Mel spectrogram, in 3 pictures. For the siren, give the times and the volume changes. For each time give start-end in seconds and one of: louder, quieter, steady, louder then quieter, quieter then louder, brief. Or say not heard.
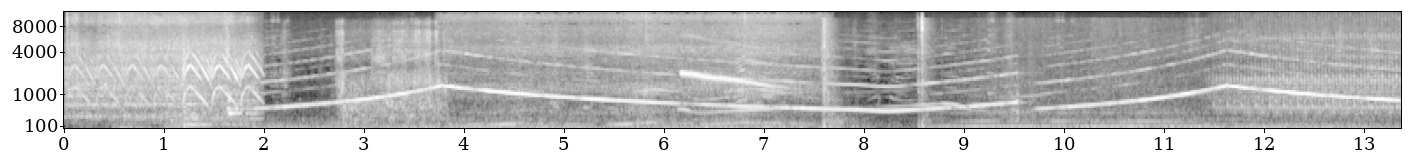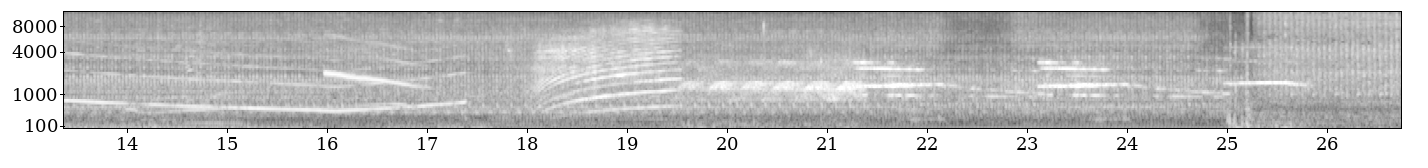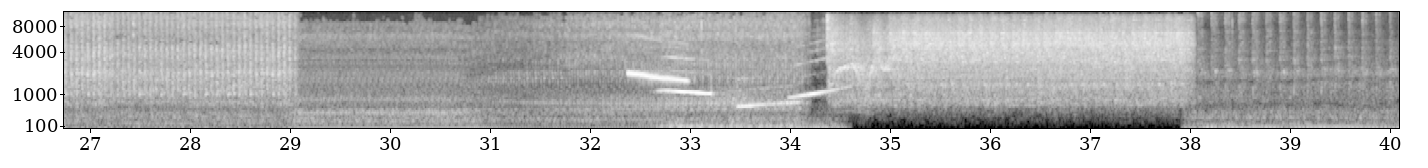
0.0-25.9 steady
32.6-34.6 brief.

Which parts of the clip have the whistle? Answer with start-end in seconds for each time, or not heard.
6.2-7.2, 15.9-17.1, 32.4-33.0.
